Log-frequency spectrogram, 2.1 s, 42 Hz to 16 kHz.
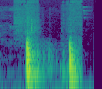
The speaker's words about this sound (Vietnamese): Sau 2 tiếng gõ nhẹ lên cửa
